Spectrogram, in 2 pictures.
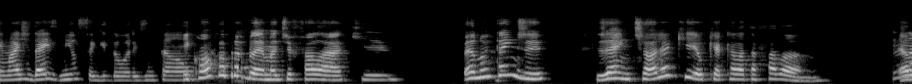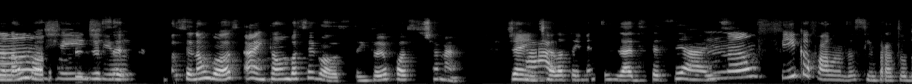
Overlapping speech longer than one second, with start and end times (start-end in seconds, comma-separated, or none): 9.0-10.4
